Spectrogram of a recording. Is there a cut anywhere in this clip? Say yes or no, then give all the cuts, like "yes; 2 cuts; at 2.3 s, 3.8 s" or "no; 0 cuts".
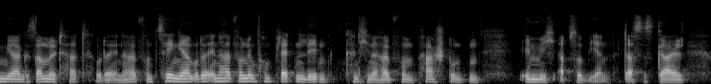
yes; 1 cut; at 6.2 s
